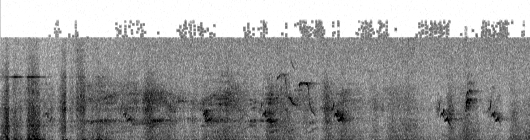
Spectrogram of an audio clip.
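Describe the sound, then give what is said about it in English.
Scattered high bird chirps and short song phrases come through outdoors, fairly faint and partly buried under steady wind and street rumble, with a few clearer calls near the end. “Can you hear the birds?”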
